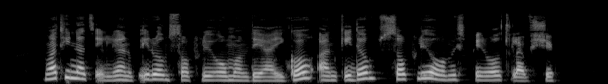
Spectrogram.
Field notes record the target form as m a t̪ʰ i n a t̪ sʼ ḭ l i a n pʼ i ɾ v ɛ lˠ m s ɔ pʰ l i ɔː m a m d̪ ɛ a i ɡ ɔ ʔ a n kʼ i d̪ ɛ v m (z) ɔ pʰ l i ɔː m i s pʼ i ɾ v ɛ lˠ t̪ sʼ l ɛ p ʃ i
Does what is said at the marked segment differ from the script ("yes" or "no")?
yes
